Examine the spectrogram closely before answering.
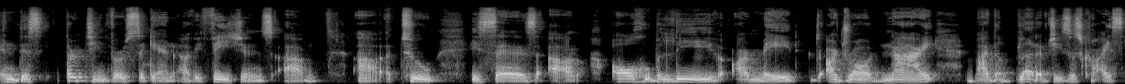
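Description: A man at medium pitch with a slightly mellow tone, a slightly husky edge, vocal fry, ordinary pitch variation and a slow pace

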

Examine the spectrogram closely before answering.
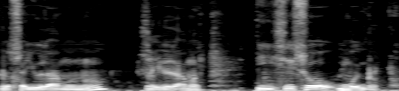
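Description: A man's lively intonation at a fairly slow pace. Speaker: rock drummer. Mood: relaxed storytelling. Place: shop. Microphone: studio mic.

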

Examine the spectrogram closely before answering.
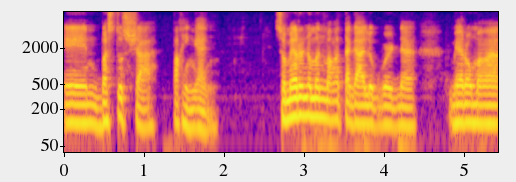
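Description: Recorded very cleanly against a silent background, with a dry, close sound and no echo, a man has an ordinary speaking voice, a fairly slow pace and lively intonation. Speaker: Bible teacher. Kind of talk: Bible study lecture.

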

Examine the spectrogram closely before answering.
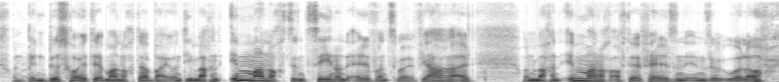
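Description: The recording is very clean, with a silent background. A man speaks at medium pitch and a moderate pace, with vocal fry and very wide pitch swings. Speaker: voice actor and narrator. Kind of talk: interview.

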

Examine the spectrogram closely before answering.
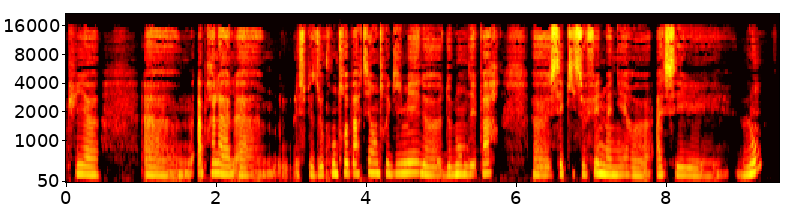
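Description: A woman's somewhat breathy, dark and mellow voice at a fairly slow pace, fairly even in intonation, with a dry, close sound and no echo. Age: 40s. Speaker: podcast host and marketing professional. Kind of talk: casual solo monologue. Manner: hesitant, many filler sounds.

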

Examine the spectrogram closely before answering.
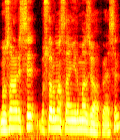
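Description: A dark, mellow male voice, fairly high in pitch, with ordinary variation. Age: 50s. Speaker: Arabic language teacher. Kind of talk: online lecture. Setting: online class with screen sharing. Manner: interactive, questioning students.

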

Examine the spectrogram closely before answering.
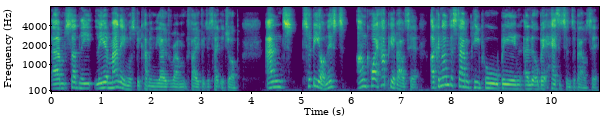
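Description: Against a quiet background, a man talks at a fairly quick pace with very wide pitch swings. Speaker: football fan podcast host. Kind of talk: casual podcast commentary. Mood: hopeful, reflective. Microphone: video call.

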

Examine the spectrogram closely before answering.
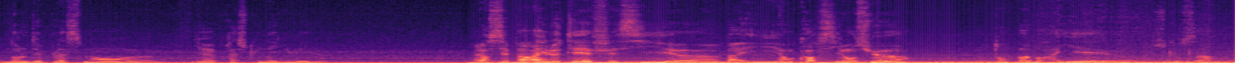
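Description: Noticeable background noise fills the recording. A man talks at a moderate pace. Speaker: car reviewer driving. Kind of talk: car review commentary. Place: car. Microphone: camera far.

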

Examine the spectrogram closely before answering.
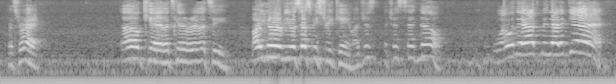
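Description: Over light background noise, a man speaks at a moderate pace with long, frequent pauses. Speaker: YouTube gaming channel host. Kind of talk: casual live Q&A stream. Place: home room. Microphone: webcam.

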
